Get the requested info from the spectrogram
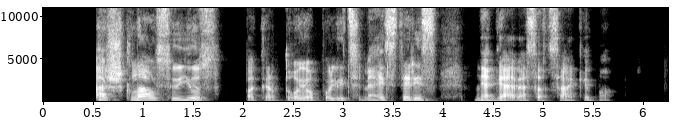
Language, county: Lithuanian, Kaunas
